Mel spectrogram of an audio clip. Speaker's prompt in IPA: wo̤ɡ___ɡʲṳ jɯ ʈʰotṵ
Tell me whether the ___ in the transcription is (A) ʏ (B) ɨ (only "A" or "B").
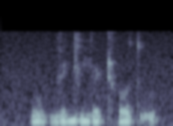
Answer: A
